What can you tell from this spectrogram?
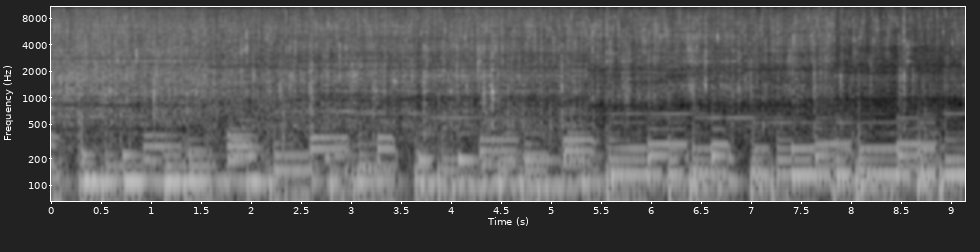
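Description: Whole bluegill deep-frying in very hot oil in a saucepan: a steady, dense sizzle full of crackling bubble pops, with background music underneath.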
